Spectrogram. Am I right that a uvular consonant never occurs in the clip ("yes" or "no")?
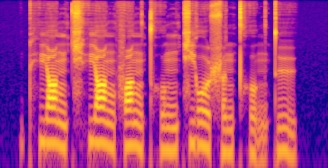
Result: yes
